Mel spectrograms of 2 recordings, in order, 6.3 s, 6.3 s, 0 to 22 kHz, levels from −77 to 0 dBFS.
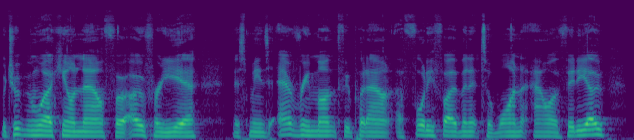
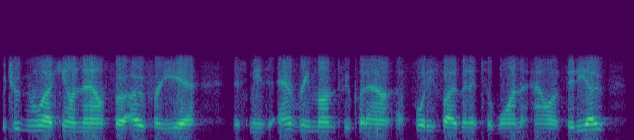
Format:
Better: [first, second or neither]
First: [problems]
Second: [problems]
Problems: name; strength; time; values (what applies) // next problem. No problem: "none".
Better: first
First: none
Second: phone-call audio; poor line; nothing above 4 kHz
